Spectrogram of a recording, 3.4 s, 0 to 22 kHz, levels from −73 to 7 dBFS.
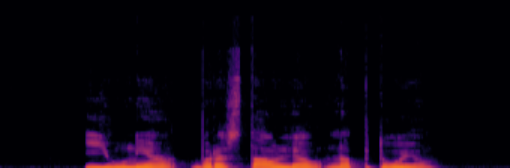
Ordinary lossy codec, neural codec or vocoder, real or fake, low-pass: Opus, 32 kbps; codec, 44.1 kHz, 7.8 kbps, Pupu-Codec; fake; 19.8 kHz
